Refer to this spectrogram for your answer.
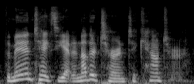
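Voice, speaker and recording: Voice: mid-range voice, expressive, fast talker. A narrator reads screenplay action lines and scene headings as scripted dramatic narration. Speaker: script narrator reading stage directions.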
